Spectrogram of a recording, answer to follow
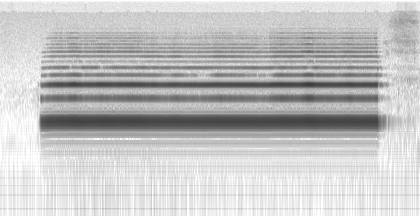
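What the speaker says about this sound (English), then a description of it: "note D sounds like this" A recorder sounds a single sustained low D, steady and clear, with a soft onset and a clean release, lasting about four seconds alone with no talking.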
